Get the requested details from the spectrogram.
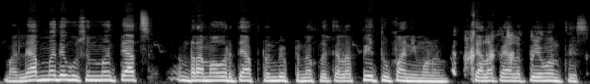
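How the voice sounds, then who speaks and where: A man, a writer and podcast guest, telling lively college anecdotes in a casual interview, acting out the dialogue in colloquial speech and laughing often. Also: fairly high pitch, fast, dry recording, muffled recording.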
